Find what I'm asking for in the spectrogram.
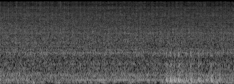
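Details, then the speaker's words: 2014 Toyota Corolla idling, engine pushed down by hand under the hood: steady hum broken by a rough rattling burst from a worn engine mount whose rubber bushing lets metal hit metal; mount replaced. "i'm pushing down on the engine just a fair bit that's what the customer's complaining about a loud rattling noise"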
